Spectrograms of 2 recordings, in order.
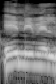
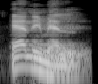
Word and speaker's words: animal: অ্যানিমেল এটাকে আমরা এনিমেল বলে থাকি যার সঠিক উচ্চারণ হচ্ছে অ্যানিমেল শব্দটি বাক্যে নাউন হিসেবে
